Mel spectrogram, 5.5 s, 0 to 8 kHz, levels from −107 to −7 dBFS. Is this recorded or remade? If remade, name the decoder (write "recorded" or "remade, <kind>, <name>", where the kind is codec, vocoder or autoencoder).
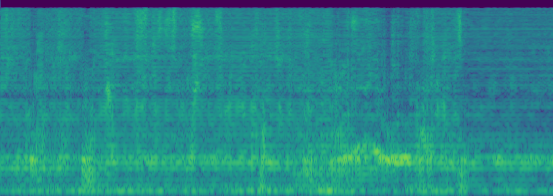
remade, vocoder, HiFi-GAN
